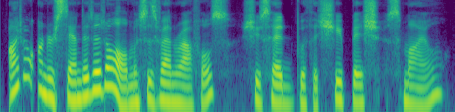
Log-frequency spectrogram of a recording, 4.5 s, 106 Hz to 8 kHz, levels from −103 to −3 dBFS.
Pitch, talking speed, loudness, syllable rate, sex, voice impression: 185 Hz, 200 wpm, -19 LUFS, 4.8 syllables/s, female, feminine, adult-like, tensed, clear, fluent, intellectual, slightly calm, friendly, elegant, lively, slightly strict, slightly sharp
